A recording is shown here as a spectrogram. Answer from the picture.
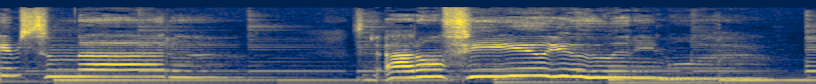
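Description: Slow worship song: a woman singing two held phrases over acoustic guitar and sustained low notes.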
